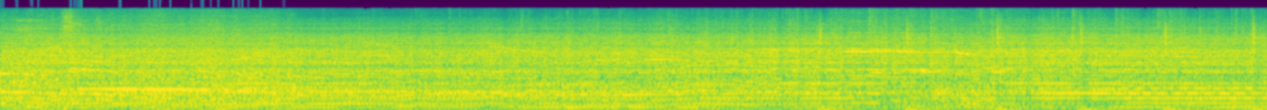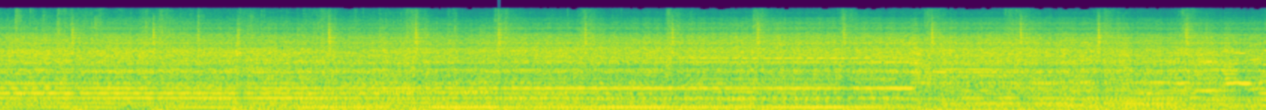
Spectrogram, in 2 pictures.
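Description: Heavy metal band playing live, with electric guitars and drums. The drums' steady low beat comes in about five seconds in, under sustained guitar chords.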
